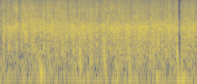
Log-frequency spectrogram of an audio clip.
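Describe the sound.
A studio audience applauds loudly as a theatre man arrives as a talk-show guest. Thick, continuous clapping stays at a strong, even level, with one brief dip near the end.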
